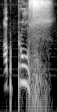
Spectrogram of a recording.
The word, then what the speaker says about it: abstruse: एक शब्द आता है जो बहुत इंपॉर्टेंट है, ABSTRUSE, इसका उच्चारण है अबट्रूस।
